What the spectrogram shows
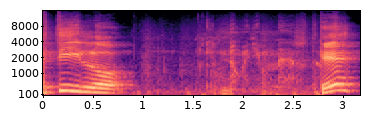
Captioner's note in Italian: sussurato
